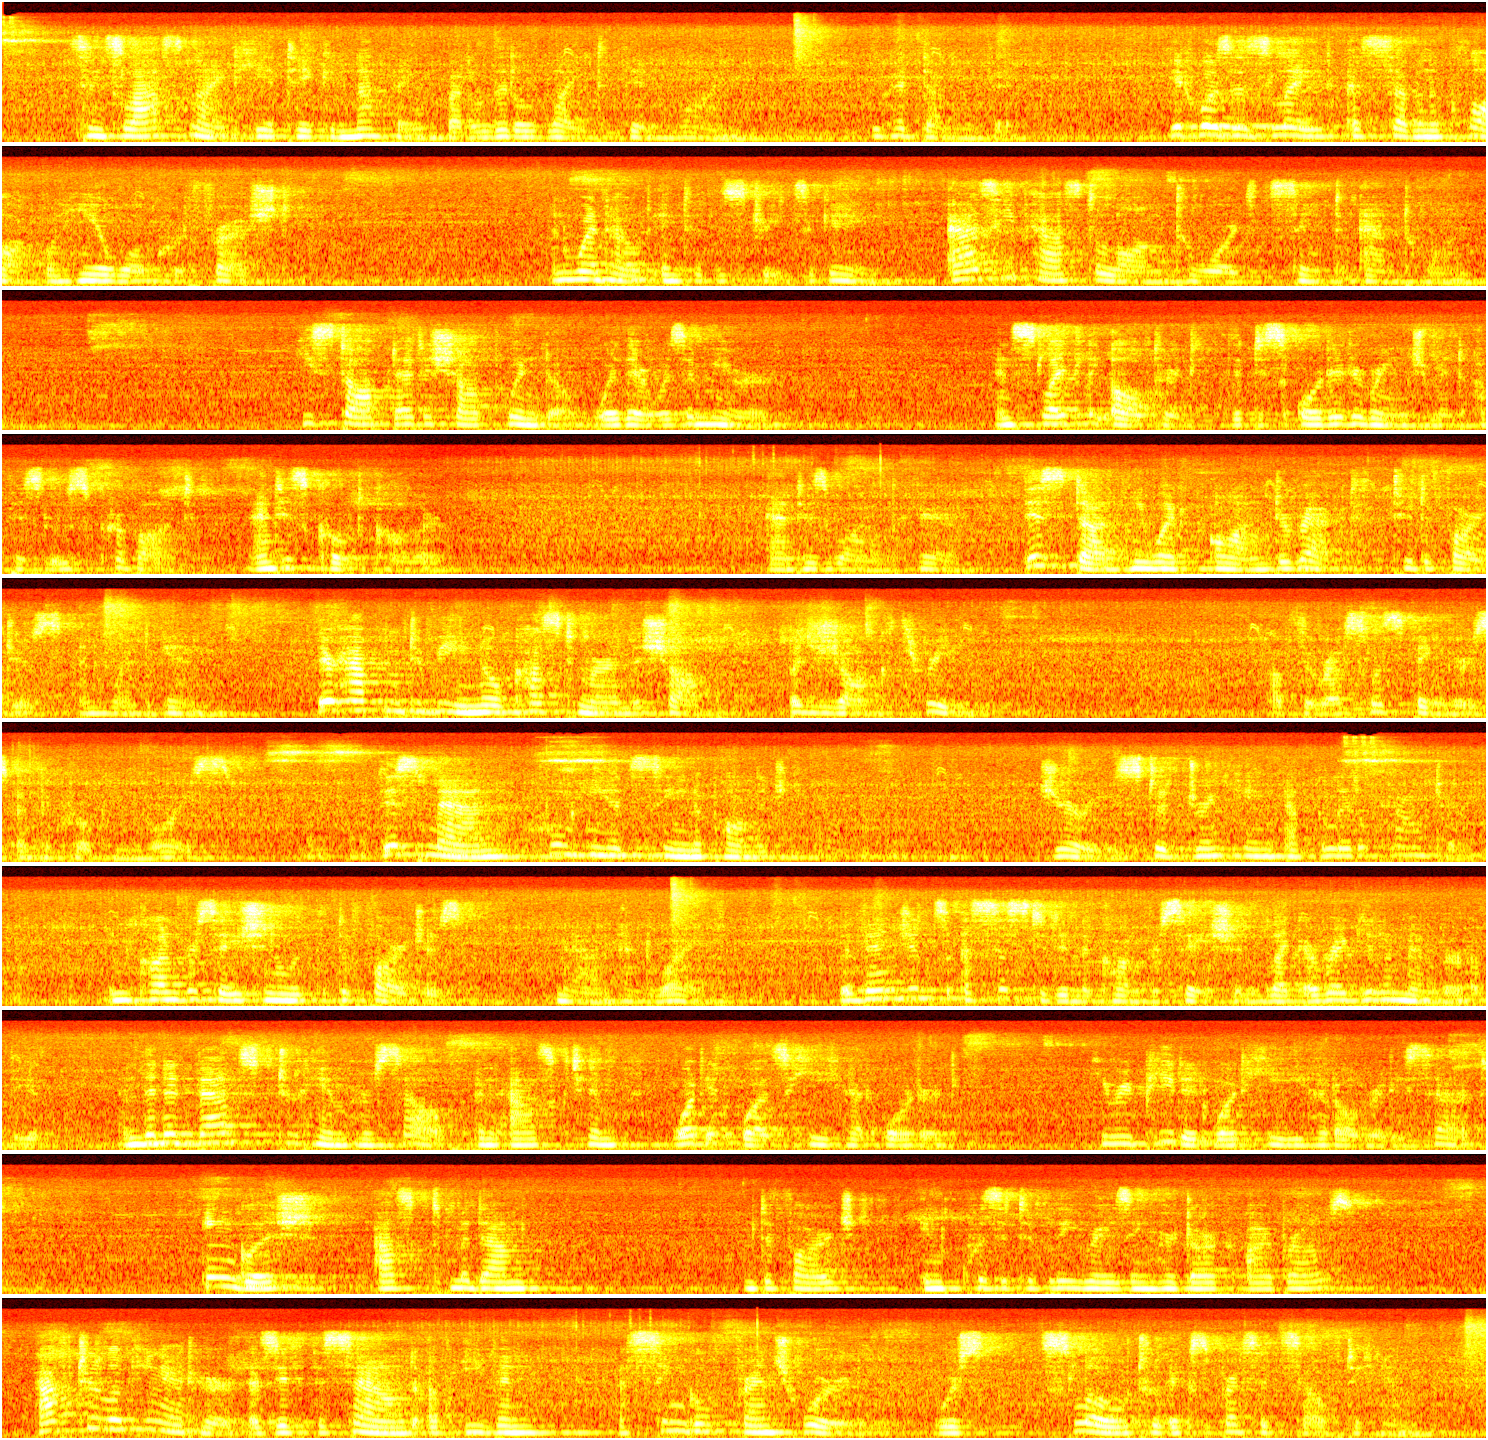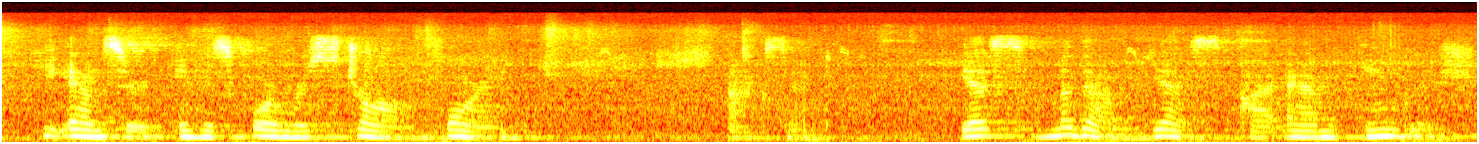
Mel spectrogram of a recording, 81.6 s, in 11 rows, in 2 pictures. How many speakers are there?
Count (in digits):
1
